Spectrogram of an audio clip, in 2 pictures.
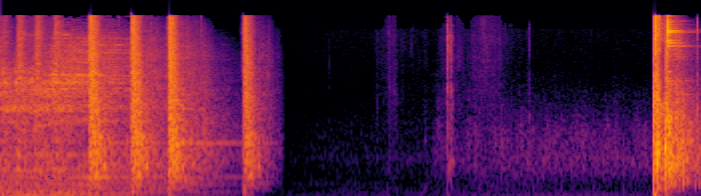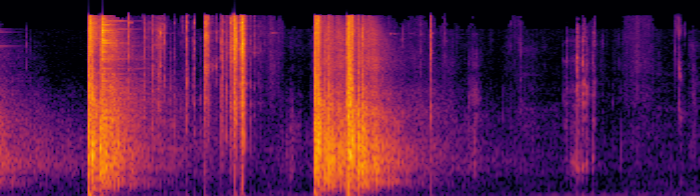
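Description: Pistol shots on an outdoor range, each with an echoing tail. Over music at first there are a few quick shots. After a pause come two spaced shots, a few light clicks, then two quick shots in succession.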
